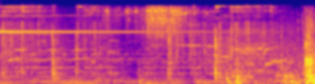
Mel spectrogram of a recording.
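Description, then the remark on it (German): A handful of coins drop one after another into a donation chest, each landing with a bright metallic clink and a short ringing tone, in an irregular patter with no talking. “Dort ist auch die legendäre Zeitrisse-Spendentruhe aufgestellt. Werfen Sie doch bei Gelegenheit ein paar Münzen hinein.”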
